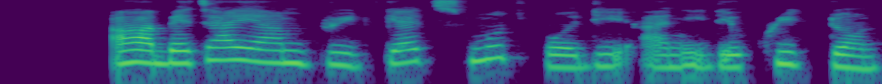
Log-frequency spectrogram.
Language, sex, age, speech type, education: Nigerian Pidgin, female, 30-45, spontaneous, tertiary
